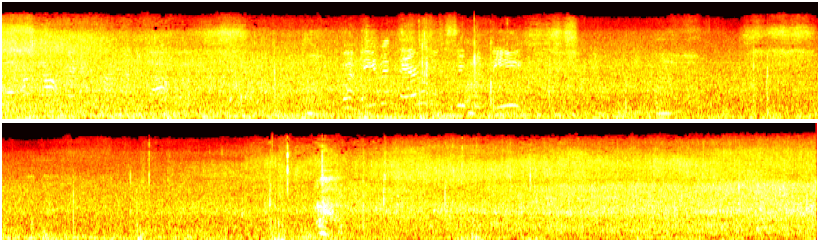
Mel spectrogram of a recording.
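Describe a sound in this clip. Footsteps crunch and scrape on loose stones.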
